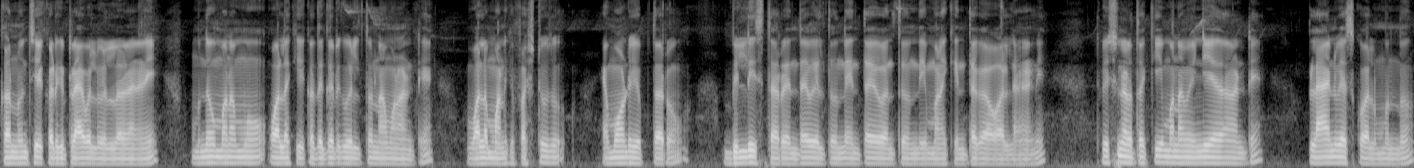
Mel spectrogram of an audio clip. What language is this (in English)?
Telugu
